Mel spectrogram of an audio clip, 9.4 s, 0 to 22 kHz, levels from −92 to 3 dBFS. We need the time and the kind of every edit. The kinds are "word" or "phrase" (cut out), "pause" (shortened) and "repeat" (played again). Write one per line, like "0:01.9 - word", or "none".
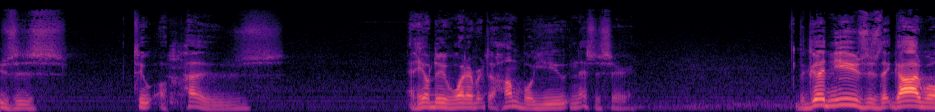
0:04.8 - word
0:05.7 - word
